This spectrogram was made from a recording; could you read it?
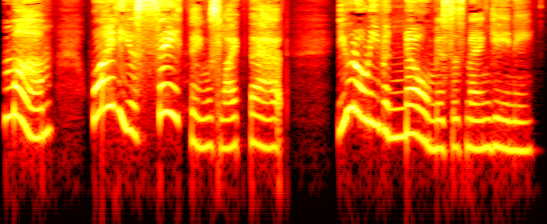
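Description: A woman's voice: high voice, big pitch swings, measured pace, a little mellow, no echo, studio quality, voice pushed up. A woman voicing a bitter, strained mother in a storybook reading, with an emphatic, wounded manner. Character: bitter, strained small-town mother, brittle and blurting.

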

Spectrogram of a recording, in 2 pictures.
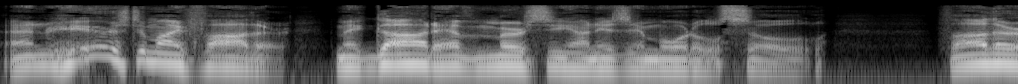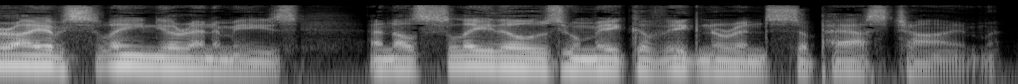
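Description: A man's voice: lowish voice, expressive, moderate pace, creaky, a bit bright, dry recording, studio quality, voice pushed up, full character voice. A man voicing a drunken, boastful, hot-tempered red-haired banker.

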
